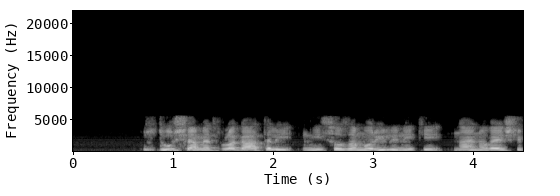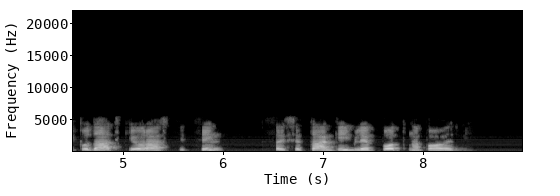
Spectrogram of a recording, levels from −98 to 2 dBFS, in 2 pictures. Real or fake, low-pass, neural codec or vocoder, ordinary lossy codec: real; 5.4 kHz; none; none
